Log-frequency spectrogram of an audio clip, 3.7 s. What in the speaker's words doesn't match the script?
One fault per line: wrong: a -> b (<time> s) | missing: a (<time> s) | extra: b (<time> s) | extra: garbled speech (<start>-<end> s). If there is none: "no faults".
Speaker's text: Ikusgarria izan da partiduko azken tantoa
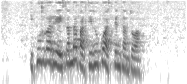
no faults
